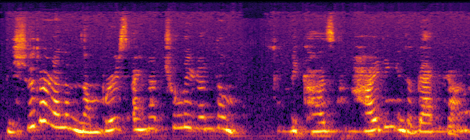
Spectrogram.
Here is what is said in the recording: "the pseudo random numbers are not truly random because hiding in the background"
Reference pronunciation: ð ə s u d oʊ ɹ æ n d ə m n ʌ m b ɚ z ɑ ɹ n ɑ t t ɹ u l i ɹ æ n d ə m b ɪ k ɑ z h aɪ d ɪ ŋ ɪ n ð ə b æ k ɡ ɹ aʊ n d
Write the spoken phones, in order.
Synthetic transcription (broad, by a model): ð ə ʃ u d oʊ ɹ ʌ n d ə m n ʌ m b ɚ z ɑ ɹ n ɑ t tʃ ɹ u l i ɹ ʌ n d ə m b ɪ k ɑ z h aɪ d ɪ ŋ ɪ n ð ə b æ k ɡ ɹ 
